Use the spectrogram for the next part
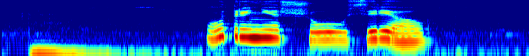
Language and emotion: Russian, neutral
